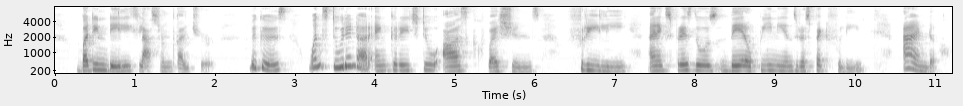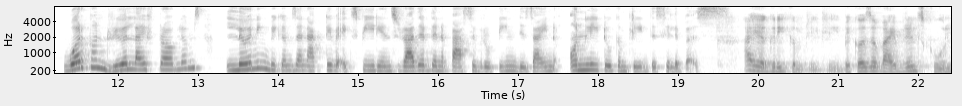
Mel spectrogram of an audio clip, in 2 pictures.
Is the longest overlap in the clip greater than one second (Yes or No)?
No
